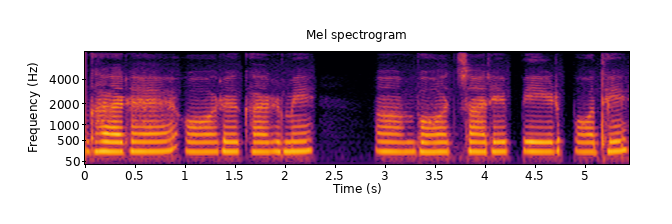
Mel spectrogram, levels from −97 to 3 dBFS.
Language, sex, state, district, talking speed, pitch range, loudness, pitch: Hindi, female, Madhya Pradesh, Bhopal, 110 wpm, 225-230 Hz, -18 LUFS, 230 Hz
